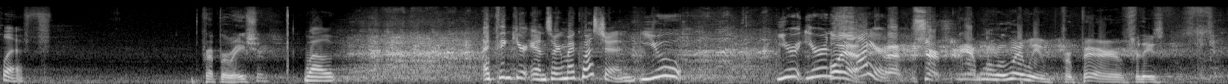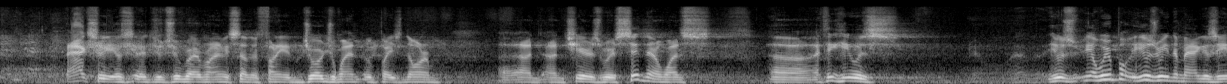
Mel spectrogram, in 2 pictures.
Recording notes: Hear his live panel from Chicago.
